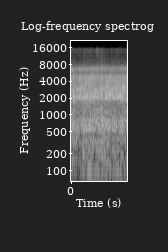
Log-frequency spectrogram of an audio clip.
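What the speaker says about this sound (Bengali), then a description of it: "এদিকে মাছ ভাজাটা বসিয়ে দিয়েছি" Fish frying in hot oil in a home kitchen gives a steady, close, bright sizzle that holds at an even level through a brief moment, with no voices.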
